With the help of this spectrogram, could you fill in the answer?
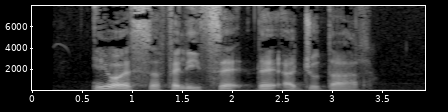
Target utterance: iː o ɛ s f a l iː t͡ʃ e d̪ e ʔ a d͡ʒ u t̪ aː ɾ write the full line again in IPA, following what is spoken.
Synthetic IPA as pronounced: iː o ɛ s f e l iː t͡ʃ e d̪ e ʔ a d͡ʒ u t̪ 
